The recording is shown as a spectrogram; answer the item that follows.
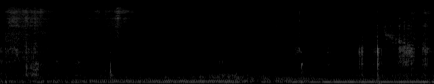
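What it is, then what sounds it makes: Paper book pages. Fingertips slide across the matte paper pages of a large hardcover book from a Wizard of Oz and Wicked collection, lying open on a wooden table, and turn them one by one. Soft, bright paper rustles and quick flips sit over a steady low hum throughout.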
